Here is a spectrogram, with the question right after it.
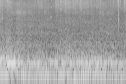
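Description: A car engine revs and runs steadily while Sydney drives, a loud, close, continuous rumble with slight surges and no voices.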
